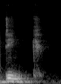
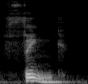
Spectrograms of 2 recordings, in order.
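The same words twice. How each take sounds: First: The word begins with a t sound. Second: The word begins with a th sound. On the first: The speaker calls it wrong. "There's T" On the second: The speaker calls it right. "But the correct sound is th"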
